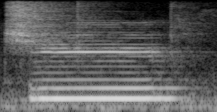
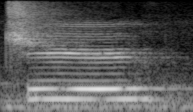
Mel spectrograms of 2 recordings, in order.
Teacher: The tip of your tongue curl back and to touch the alveolar ridge, which is a little bit up of your teeth, so around here, and your tongue body is close to the hard palate.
